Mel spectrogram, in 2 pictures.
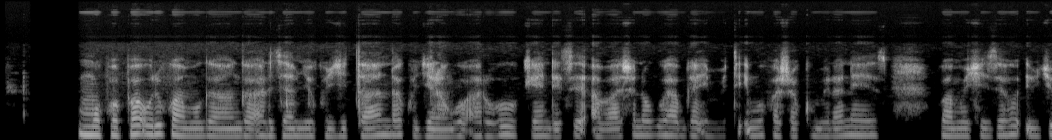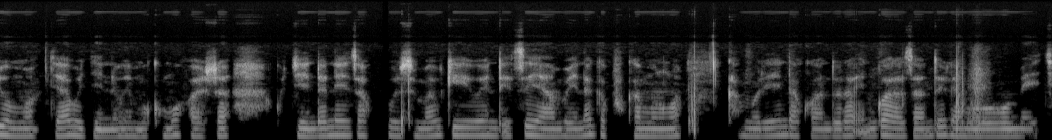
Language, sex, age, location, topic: Kinyarwanda, female, 18-24, Kigali, health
